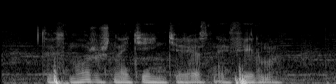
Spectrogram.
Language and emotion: Russian, sad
